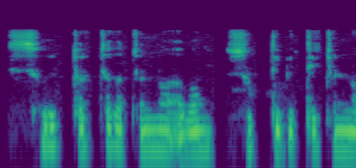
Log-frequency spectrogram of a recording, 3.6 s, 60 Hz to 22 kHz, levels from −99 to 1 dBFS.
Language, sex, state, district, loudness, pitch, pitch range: Bengali, male, West Bengal, Jhargram, -31 LUFS, 115 Hz, 110-125 Hz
